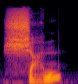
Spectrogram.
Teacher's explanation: Then we have sha, shun. This is a second tone, so your voice rises, almost like you're asking a question in English.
